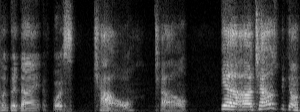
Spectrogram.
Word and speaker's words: ciao: Another thing to note in Italian, the reason we pronounce it as ciao is because C before an I or an E in Italian is pronounced like a CH.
